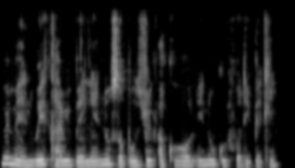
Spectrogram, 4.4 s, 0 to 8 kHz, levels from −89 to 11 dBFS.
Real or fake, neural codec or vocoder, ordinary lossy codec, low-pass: real; none; none; 7.2 kHz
